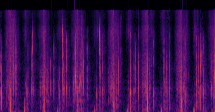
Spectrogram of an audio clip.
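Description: Fingertips scratch and rub a medium-sized white bath tub pillow, soft and padded and covered in textured plastic mesh, close to the microphone. The result is a quick, irregular stream of dry, crunchy, crinkly scratches with short bright ticks and soft low thumps.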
